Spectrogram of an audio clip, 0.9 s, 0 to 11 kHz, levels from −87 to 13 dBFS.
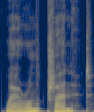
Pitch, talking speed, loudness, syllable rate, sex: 145 Hz, 255 wpm, -16 LUFS, 7.1 syllables/s, male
